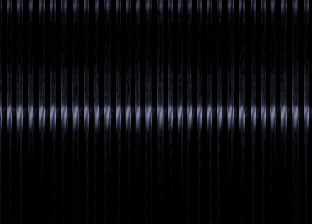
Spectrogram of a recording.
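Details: Pair of crickets stridulating near the microphone, producing shrill, clean chirps repeated in a fast regular beat of about four pulses each second, nothing else audible.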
